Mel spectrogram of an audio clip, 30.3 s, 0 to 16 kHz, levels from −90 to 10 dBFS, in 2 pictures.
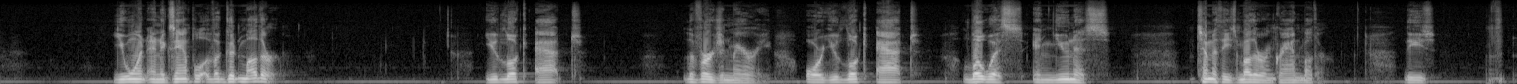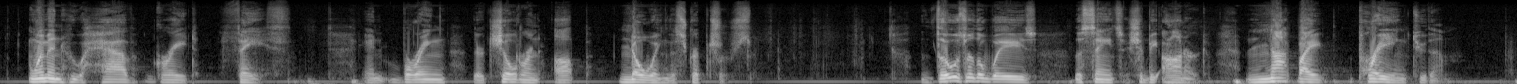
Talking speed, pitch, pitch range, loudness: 105 wpm, 120 Hz, 105-120 Hz, -18 LUFS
